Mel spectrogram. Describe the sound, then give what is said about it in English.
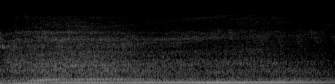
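A truck engine idles and rumbles steadily, a deep low hum with broad road noise layered over it, holding level for a few seconds before easing off slightly. “So I planned out what trail I was going to take, and packed my camping gear and my rifle for protection, and jumped in my truck.”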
